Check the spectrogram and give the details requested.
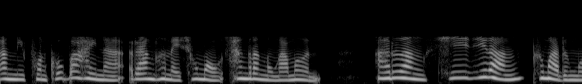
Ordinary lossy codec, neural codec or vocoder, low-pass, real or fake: none; none; 3.6 kHz; real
